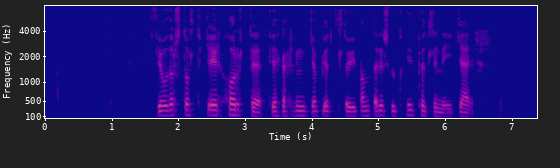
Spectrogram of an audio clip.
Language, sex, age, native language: Icelandic, male, 20-29, Icelandic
